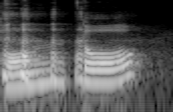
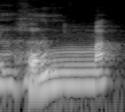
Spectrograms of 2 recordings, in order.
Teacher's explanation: Para falar honto, eu não preciso fechar a boca, mas para falar honma, eu preciso. É o T que puxa, né, para cima, tá.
